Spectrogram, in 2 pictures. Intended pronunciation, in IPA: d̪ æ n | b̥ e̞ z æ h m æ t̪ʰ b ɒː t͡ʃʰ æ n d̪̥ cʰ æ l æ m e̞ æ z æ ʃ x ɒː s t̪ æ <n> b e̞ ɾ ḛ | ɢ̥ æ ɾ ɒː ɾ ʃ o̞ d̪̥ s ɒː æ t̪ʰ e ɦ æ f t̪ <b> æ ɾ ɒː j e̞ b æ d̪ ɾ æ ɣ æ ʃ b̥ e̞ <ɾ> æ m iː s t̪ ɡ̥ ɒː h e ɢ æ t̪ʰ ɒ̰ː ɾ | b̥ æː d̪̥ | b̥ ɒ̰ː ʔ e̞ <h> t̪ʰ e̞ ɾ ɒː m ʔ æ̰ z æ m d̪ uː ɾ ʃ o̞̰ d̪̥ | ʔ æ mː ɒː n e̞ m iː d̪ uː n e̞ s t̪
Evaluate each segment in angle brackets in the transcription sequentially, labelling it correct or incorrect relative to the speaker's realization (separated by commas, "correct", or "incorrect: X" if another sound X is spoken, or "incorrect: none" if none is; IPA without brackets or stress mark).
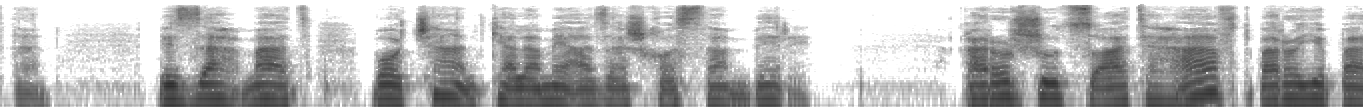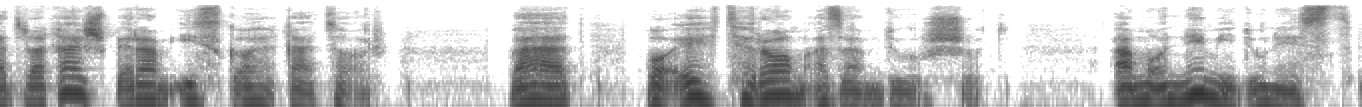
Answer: incorrect: m, correct, correct, correct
